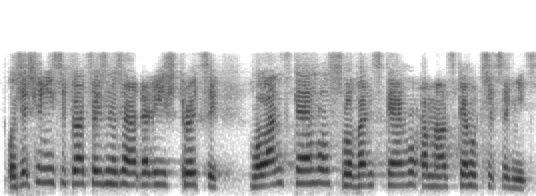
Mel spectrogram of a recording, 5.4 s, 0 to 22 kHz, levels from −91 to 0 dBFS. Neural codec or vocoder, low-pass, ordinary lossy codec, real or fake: codec, 32 kHz, 1.9 kbps, SNAC; 7.2 kHz; none; fake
